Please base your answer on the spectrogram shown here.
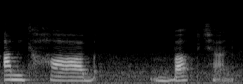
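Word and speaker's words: Amitabh Bachchan: I make that jokes this nishta says the pronunciation is Amitabh bukchon mr.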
